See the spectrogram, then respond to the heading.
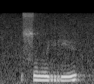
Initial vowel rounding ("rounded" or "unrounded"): rounded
